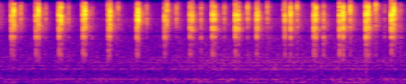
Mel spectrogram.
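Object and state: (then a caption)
Glass nail polish bottle tapped with nails. A small glass nail polish bottle with a black cap, held in the hands, is tapped quickly with long nails. It makes a fast, slightly uneven run of sharp, bright clicks that die away almost at once, over a soft low hum.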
